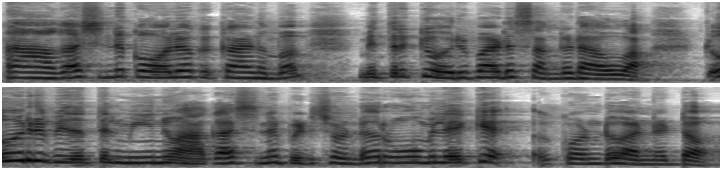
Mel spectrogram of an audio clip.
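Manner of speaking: ordinary delivery, nothing marked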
